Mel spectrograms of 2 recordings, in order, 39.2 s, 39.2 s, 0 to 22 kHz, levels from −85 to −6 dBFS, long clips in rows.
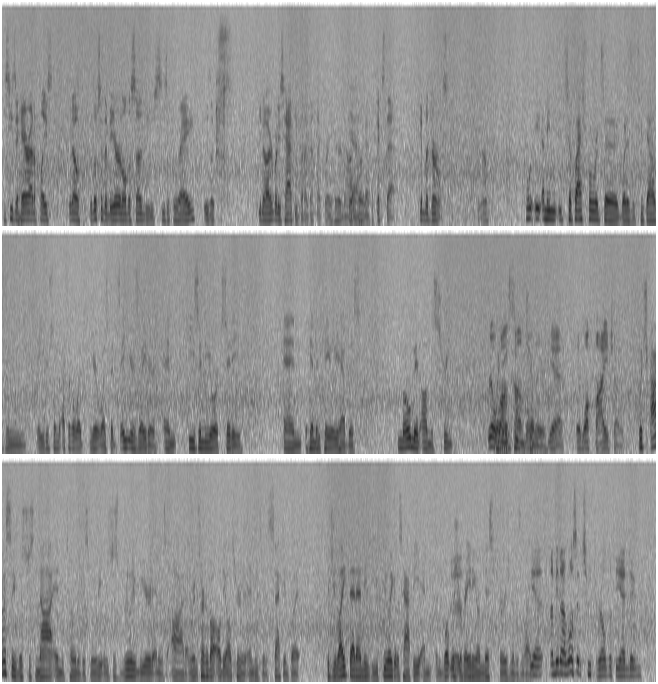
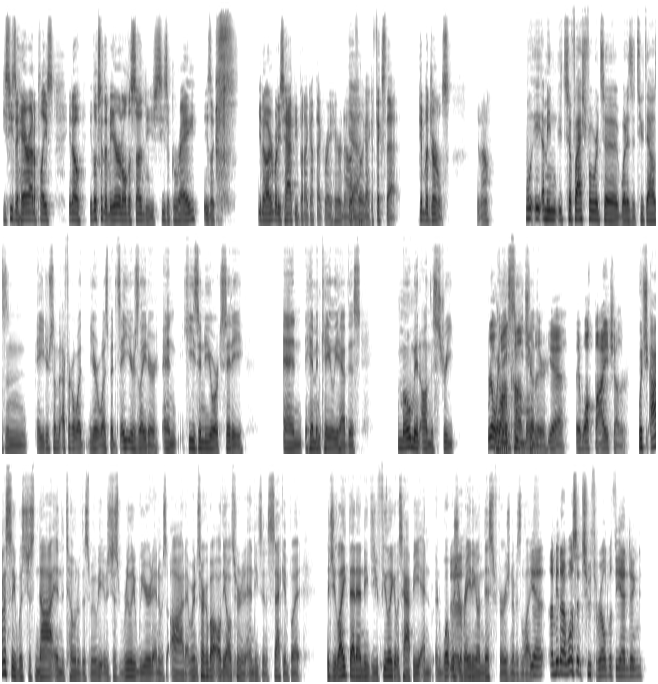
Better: second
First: hiss; loud; throughout; 1 dB below the speech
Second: none

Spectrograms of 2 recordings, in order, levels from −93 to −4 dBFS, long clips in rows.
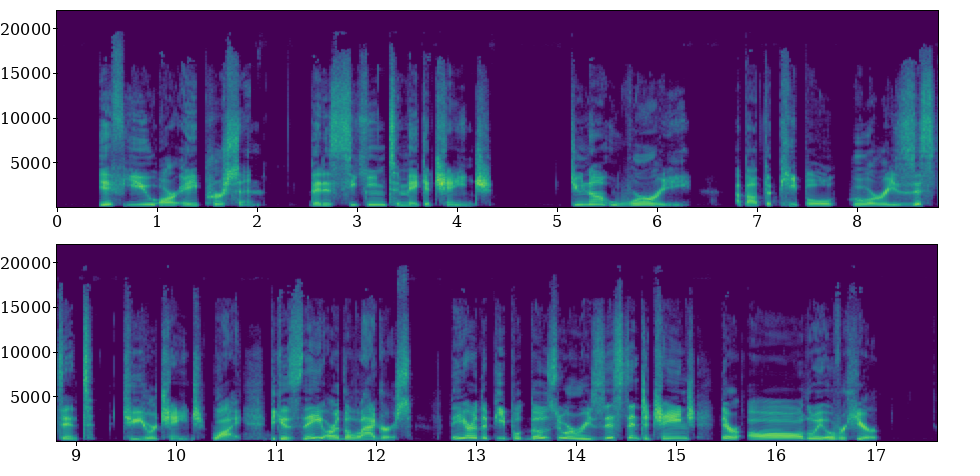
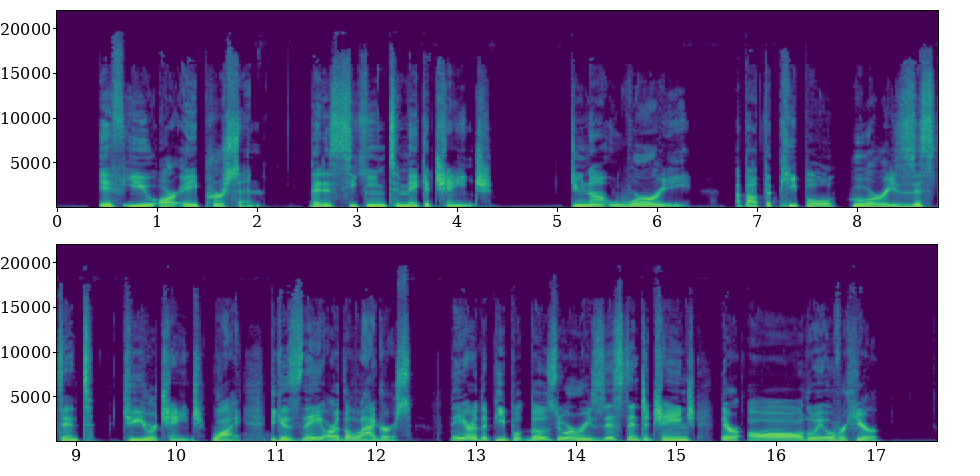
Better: second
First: thin; somewhat; fading below 300 Hz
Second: none

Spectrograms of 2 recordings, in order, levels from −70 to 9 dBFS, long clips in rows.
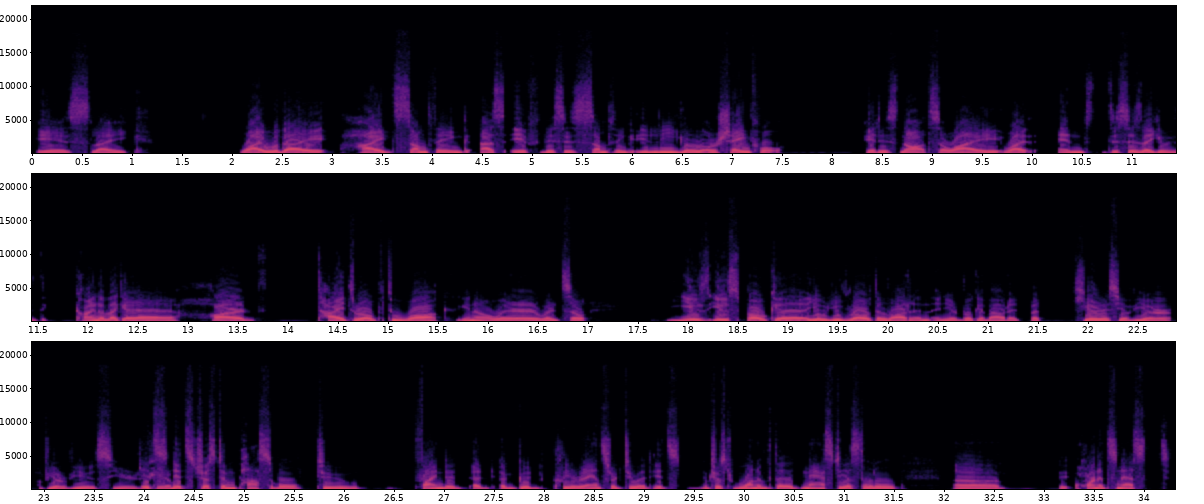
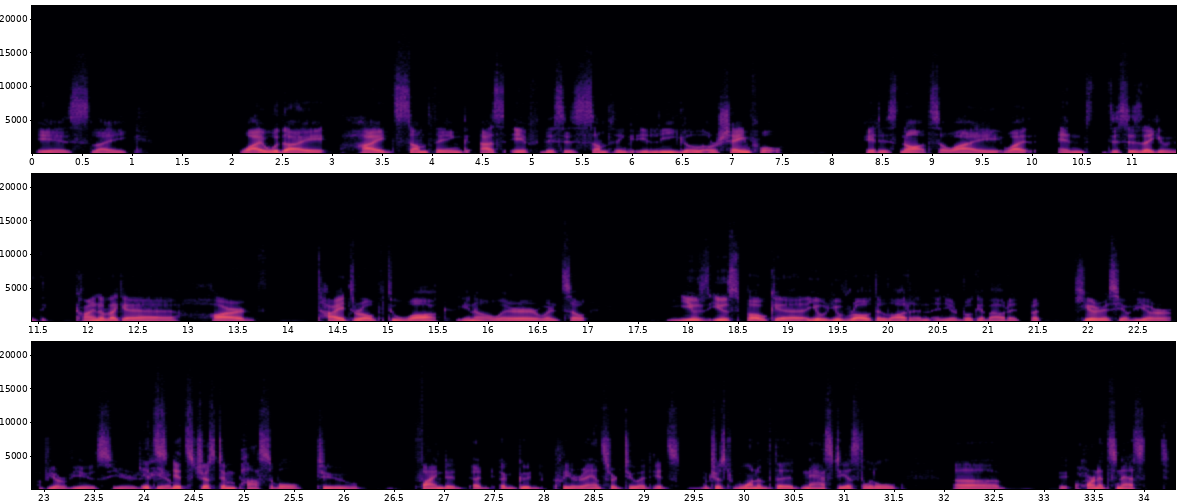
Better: second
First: distortion; heavy; 7 dB below the speech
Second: none

